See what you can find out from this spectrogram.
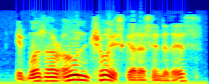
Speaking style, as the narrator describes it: Tanis snapped

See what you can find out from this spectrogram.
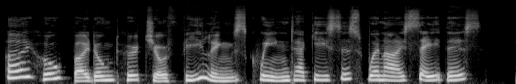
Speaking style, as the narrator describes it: he said solemnly

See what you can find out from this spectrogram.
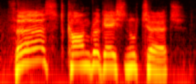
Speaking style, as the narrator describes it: cried Bildad

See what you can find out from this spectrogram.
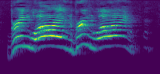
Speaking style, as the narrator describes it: he was loudly calling

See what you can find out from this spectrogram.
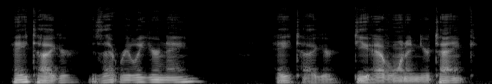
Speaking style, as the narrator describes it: She purred

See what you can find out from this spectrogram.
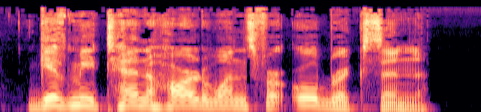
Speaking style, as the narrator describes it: Moak shouted out

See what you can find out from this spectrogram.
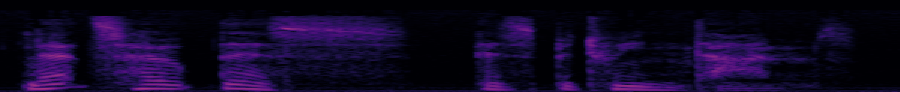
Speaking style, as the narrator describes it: She gave a long sigh

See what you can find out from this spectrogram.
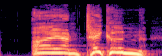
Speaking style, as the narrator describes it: shouted Athos with all the power of his lungs

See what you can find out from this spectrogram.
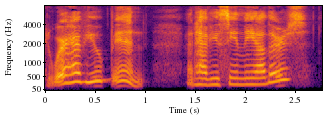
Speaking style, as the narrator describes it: I cried

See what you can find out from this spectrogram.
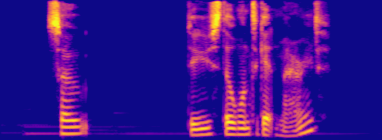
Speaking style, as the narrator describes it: she asked, her voice tremulous with tentative hope

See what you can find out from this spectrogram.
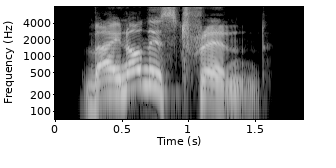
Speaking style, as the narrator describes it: said he

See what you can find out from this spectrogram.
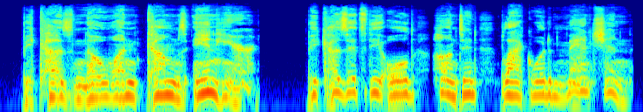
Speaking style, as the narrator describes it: I whisper screamed back

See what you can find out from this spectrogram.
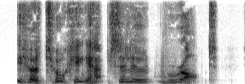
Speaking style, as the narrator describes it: she said, but it was with a quaver on the V

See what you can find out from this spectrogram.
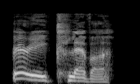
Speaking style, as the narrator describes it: growled Quentin

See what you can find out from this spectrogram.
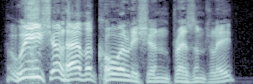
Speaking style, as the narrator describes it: boomed, puffing out his enormous chest

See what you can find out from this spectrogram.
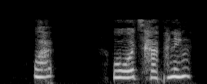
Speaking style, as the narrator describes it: she gasped

